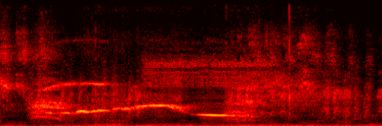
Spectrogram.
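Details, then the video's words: Indian ringneck parrots at home, two birds, one blue, give drawn-out whistled tones that rise and fall smoothly, overlapping faint chatter and a low background hum. "Our Blue Ringneck Parrot | Natural Parrot Chirping Sounds and Voices"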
